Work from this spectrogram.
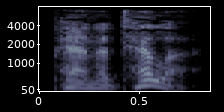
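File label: "panetella", British English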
